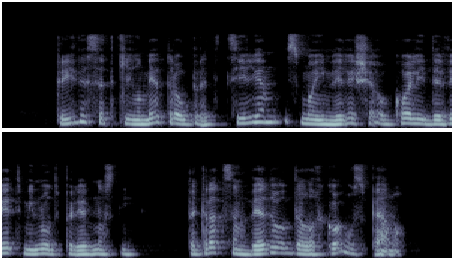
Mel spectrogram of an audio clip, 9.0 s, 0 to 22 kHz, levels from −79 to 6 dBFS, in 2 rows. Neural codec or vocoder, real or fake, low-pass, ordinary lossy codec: codec, 16 kHz, 2 kbps, FunCodec, trained on LibriTTS, 25 frames a second; fake; none; none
